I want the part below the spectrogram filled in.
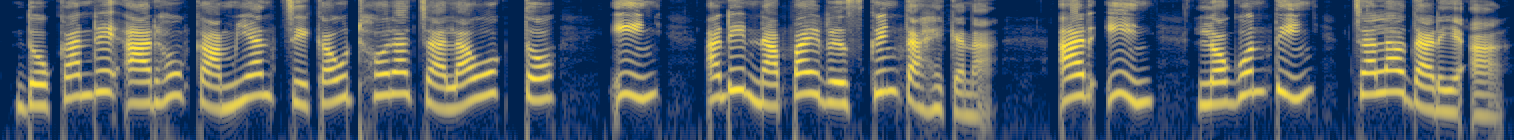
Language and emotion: Santali, happy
